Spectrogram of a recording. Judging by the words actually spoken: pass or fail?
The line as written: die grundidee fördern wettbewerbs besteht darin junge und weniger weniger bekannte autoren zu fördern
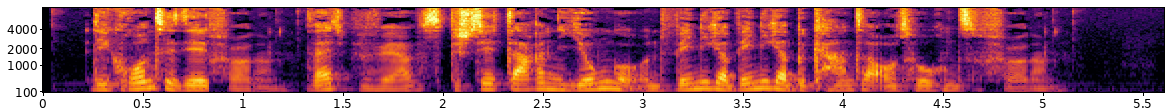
pass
